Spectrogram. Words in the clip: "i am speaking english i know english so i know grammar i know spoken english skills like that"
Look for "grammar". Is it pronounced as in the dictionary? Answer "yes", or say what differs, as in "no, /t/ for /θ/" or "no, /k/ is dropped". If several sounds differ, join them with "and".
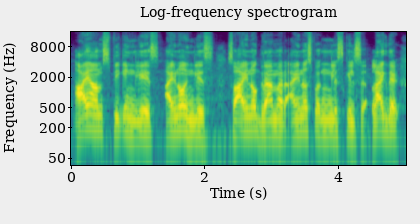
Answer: yes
